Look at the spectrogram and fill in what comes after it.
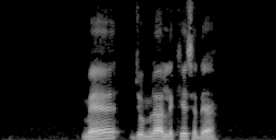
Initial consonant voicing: voiced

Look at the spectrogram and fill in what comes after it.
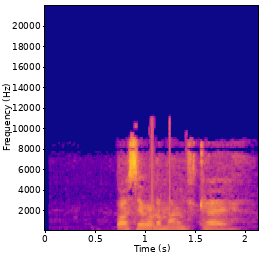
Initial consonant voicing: voiceless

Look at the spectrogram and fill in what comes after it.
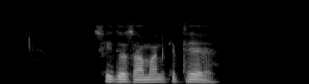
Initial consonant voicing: voiceless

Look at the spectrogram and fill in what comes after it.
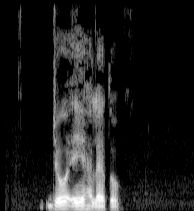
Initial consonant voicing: voiced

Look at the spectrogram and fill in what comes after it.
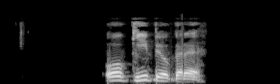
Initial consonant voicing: voiceless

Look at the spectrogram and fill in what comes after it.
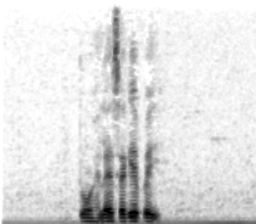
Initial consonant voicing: voiceless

